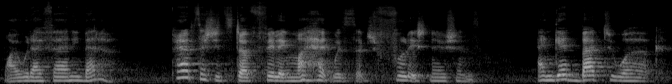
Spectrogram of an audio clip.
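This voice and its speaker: An actress playing a determined, idealistic female spymaster and religious reformer in a video game, earnest and measured. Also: lowish voice, a bit bright. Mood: doubtful, grim. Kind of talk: video game dialogue acting. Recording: echoey, faint background noise.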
